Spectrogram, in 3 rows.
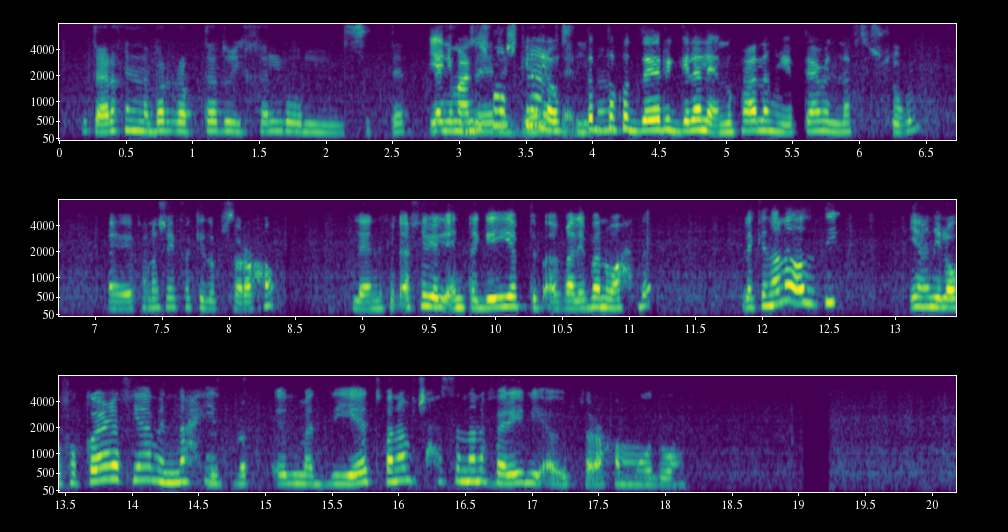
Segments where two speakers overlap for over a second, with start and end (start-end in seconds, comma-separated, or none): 2.8-4.2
